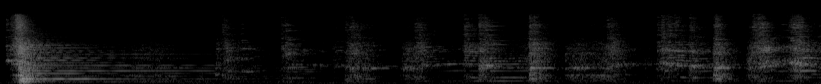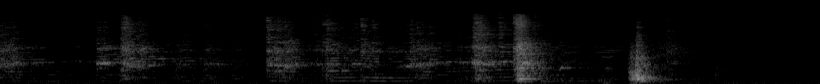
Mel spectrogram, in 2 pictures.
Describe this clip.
trying to cut piano wire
